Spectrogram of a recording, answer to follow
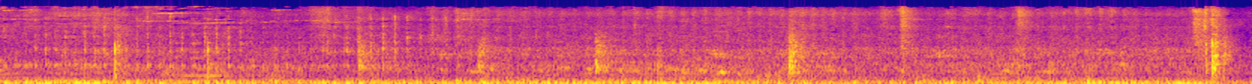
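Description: A large butcher's knife chopping meat on a wooden block, with sharp irregular strikes about once a second, over a steady low rumble.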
